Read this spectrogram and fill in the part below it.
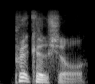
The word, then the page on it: precocial: British English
